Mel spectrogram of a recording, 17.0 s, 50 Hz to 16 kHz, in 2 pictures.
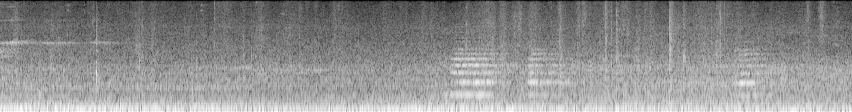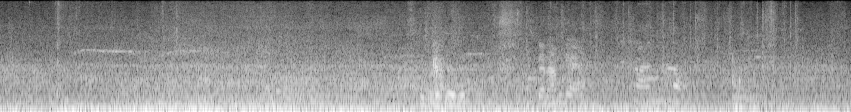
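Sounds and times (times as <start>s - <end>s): street traffic rumble: 0.0s - 17.0s
vehicle horn honking: 4.4s - 5.8s, 7.3s - 7.8s.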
